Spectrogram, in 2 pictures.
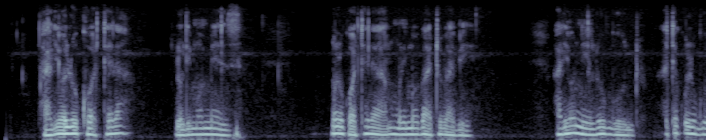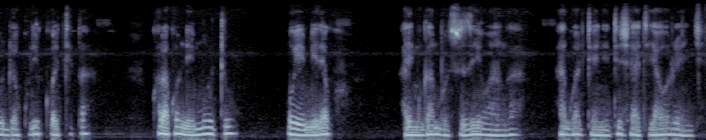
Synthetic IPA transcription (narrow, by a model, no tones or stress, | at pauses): alio̞ːluko̞te̞ɾa | lulimume̞ːzi | muluko̞̰te̞ɾaamumulimoβatuβaβiɾi | alioniluɡudo | ate̞kuluɡudokulikʰːo̞tipa | kwaːβakonḭmuːtu | imḭɾe̞̰ko̥ | alimuɡaːmbusuziwaːŋɡaː | ɡwaːtitenitiʃatʰijaoɾeːɲɟi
